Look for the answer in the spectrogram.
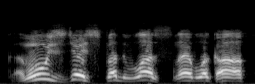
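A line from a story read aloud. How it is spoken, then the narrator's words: Shouted. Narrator (Russian): Суню-кун крикнул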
